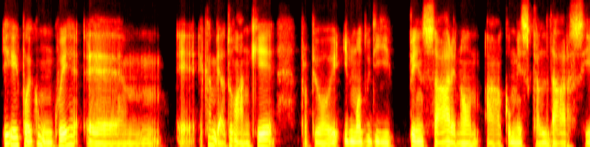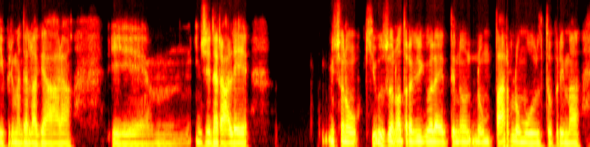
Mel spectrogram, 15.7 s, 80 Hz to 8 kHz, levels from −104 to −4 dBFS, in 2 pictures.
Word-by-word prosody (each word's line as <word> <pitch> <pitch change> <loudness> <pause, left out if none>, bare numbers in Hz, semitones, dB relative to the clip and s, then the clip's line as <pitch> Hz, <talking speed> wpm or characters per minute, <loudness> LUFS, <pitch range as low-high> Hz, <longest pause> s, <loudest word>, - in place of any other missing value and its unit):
e 155 -3 +2
poi 100 - +2
comunque, 105 - 0
ehm, 90 -2 -2 0.3
è - - -4
è - - -11
cambiato 90 +7 -2
anche 105 +5 +2 0.3
proprio 90 -2 -3
il 100 +3 0
modo 100 0 +2
di 95 -2 -2 0.2
pensare, 105 -3 +3
no, 90 0 0
mhmm, 85 - -6
a 90 0 -6
come 95 0 -1
scaldarsi 95 +1 0
prima 95 0 -3
della 90 0 0
gara, 90 0 -1 0.5
ehm, 85 0 -5
in - - -6
generale 95 -1 +3 1.1
mi - - +1
sono 100 -3 +2
"chiuso," 115 -2 +2
no, 110 0 +3
tra 105 0 +3
virgolette, 105 -1 +3
non 100 0 0
non 100 -1 -1
parlo 105 +1 +1
molto 95 -1 +1
prima 90 0 0
95 Hz, 135 wpm, -23 LUFS, 90-100 Hz, 1.1 s, pensare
